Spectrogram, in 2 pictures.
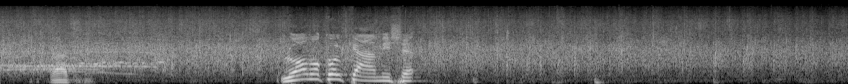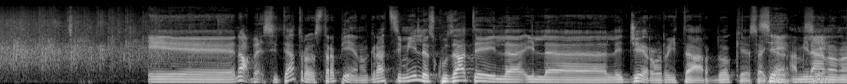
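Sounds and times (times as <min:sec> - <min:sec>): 
theatre audience applause: 0:00.0 - 0:10.5
speech: 0:00.5 - 0:01.0, 0:02.8 - 0:04.2, 0:10.0 - 0:16.9.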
